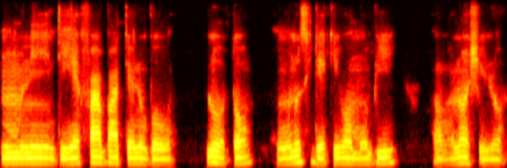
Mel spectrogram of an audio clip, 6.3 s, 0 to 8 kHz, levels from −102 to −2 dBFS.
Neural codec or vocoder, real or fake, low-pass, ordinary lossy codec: none; real; 7.2 kHz; Opus, 16 kbps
